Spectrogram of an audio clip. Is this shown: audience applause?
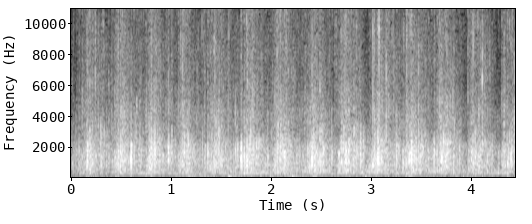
yes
